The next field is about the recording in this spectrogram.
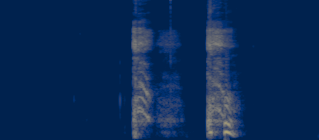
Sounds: Cough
